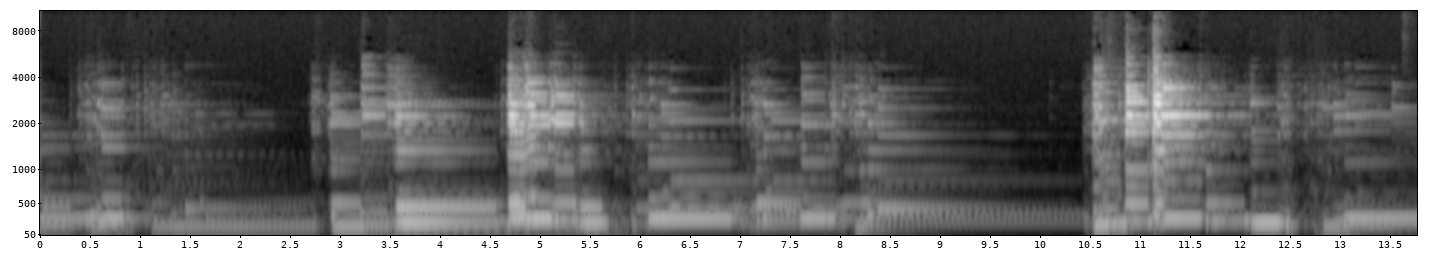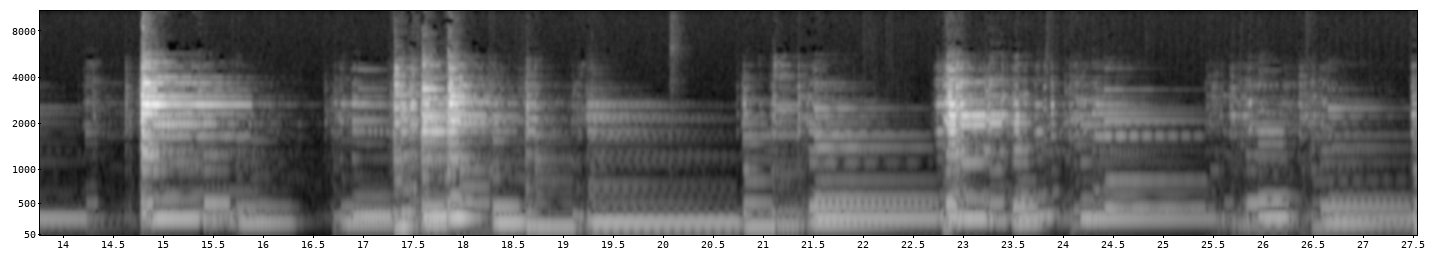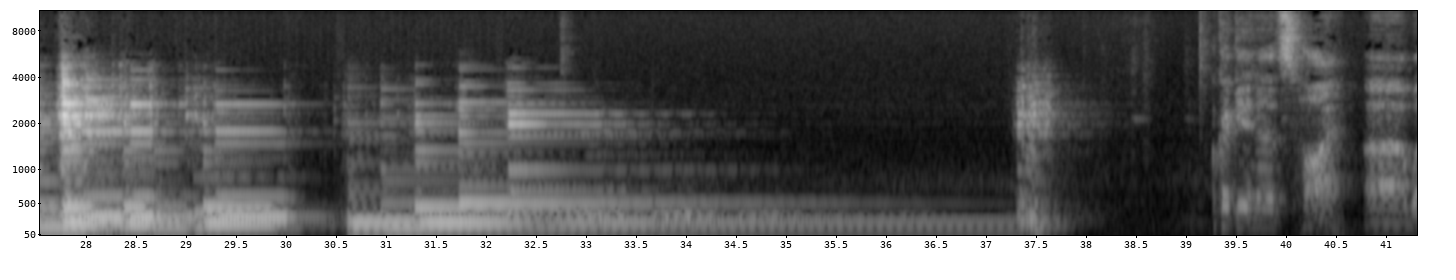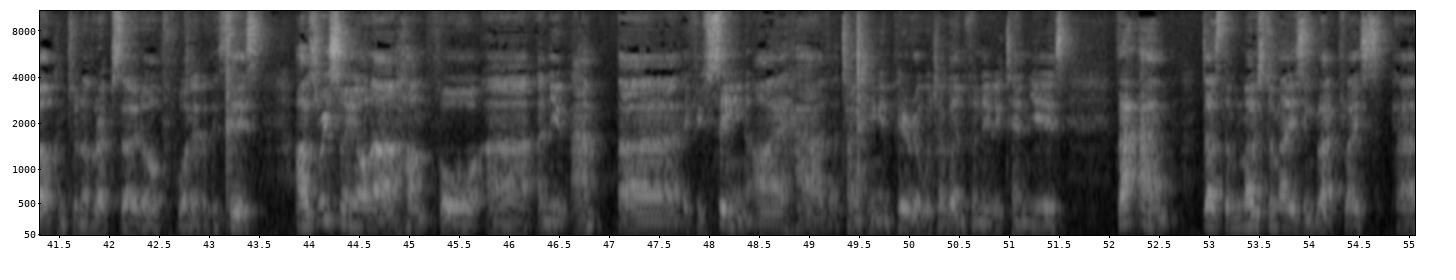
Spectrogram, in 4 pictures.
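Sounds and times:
electric guitar strumming chords: 0.0 - 38.1.

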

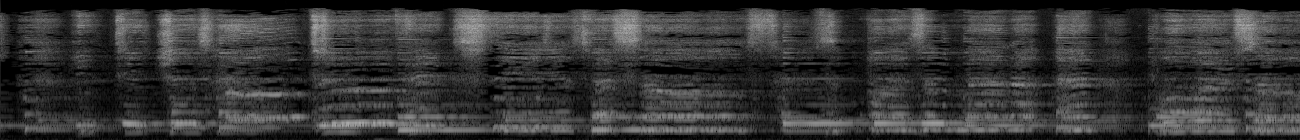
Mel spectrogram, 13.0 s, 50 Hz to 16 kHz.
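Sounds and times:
woman singing: 0.0 - 13.0.

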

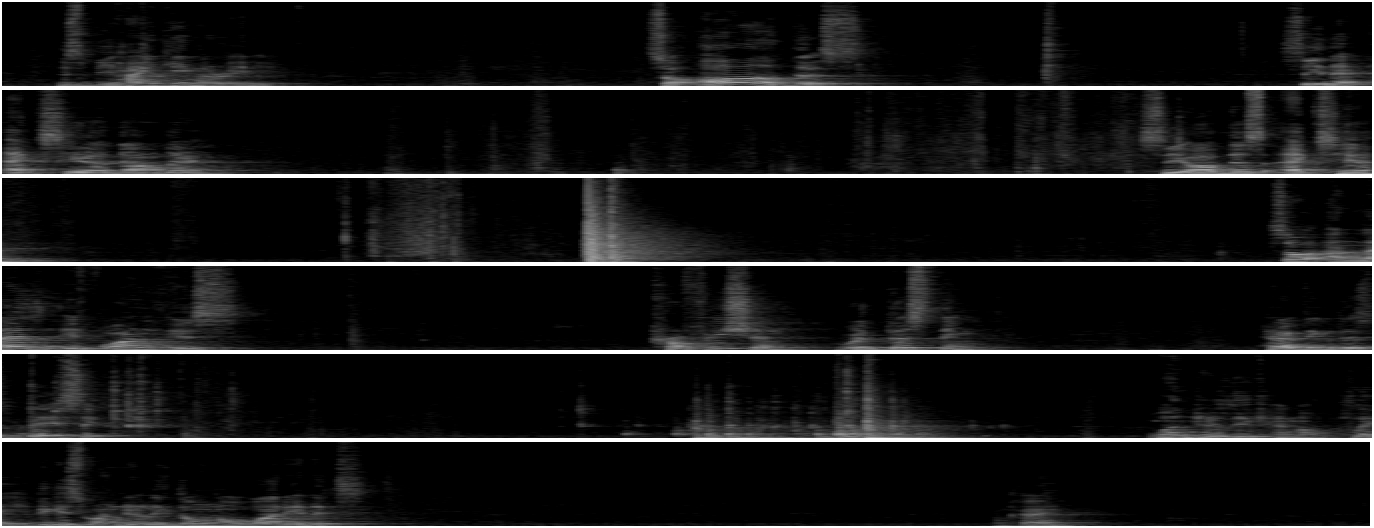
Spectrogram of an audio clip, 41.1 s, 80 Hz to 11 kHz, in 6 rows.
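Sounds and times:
cord rustling: 8.8 - 12.6
paper rustling: 10.6 - 12.6, 15.4 - 16.2.

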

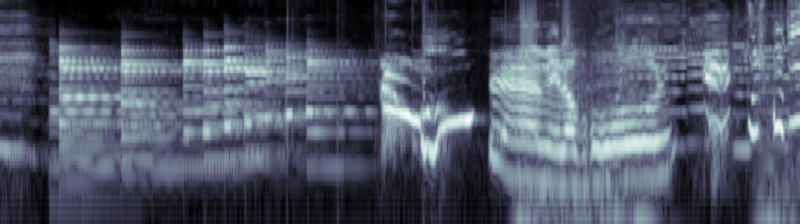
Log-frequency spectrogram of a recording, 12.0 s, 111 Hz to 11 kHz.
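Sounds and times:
person wailing: 5.7 - 8.1.

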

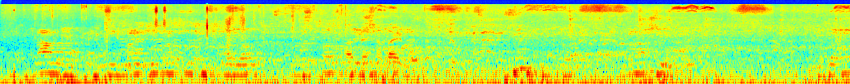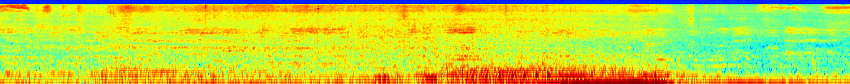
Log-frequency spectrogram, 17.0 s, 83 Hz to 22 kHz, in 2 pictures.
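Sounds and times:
car engine running: 1.2 - 17.0.

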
